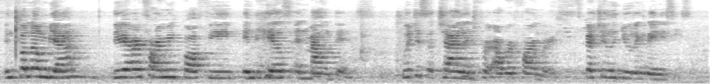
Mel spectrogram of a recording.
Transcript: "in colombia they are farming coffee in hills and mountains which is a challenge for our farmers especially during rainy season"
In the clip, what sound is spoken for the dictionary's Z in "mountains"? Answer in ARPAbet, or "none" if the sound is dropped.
S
